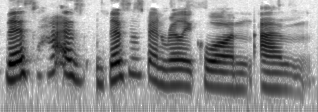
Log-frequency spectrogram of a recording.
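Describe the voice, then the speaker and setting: A woman's voice: mid-range voice, big pitch swings, takes it slowly, fairly bright tone, clean tone, no echo. A woman speaking on a panel in casual chat, chatty and lighthearted.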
